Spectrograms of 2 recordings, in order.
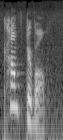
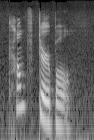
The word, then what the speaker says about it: comfortable: In this word, the second vowel is skipped, and the A is also skipped, plus the RT is reversed and pronounced as tur. So this ends up sounding like comfortable. There are some native speakers who are careful with this word and articulate the written order of the letters, comfortable.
